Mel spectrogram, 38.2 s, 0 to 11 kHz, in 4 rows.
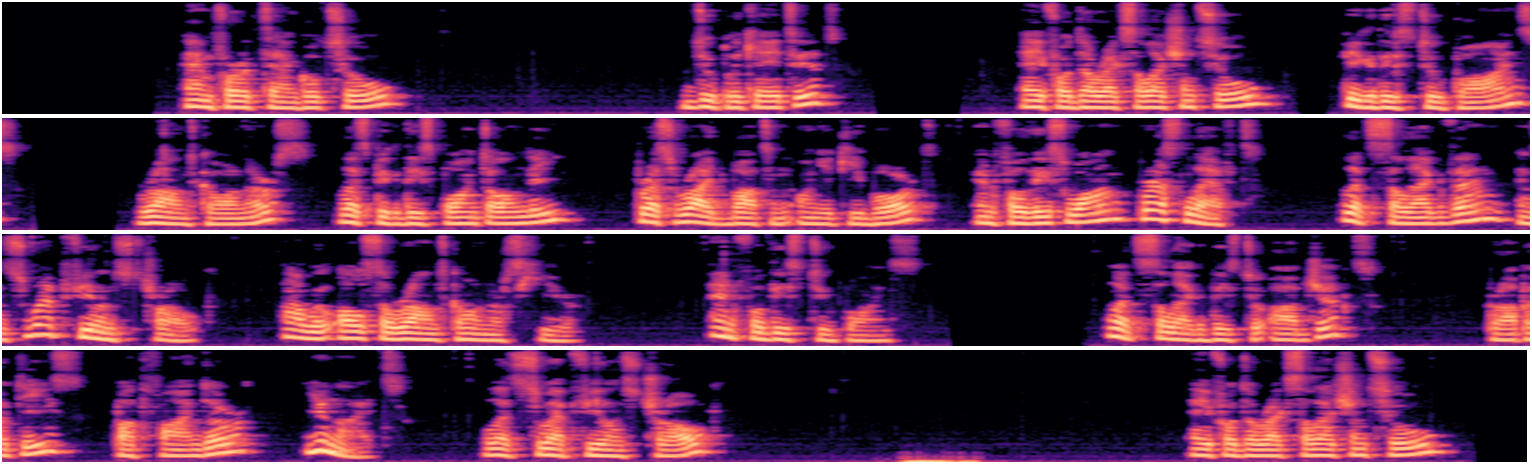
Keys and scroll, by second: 0.9 alt+space, 1.2 m, 6.2 shift+a, 10.7 space, 14.3 Right, 17.0 Left, 20.6 a, 23.9 space, 25.5 v, 31.4 p, 35.6 a.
